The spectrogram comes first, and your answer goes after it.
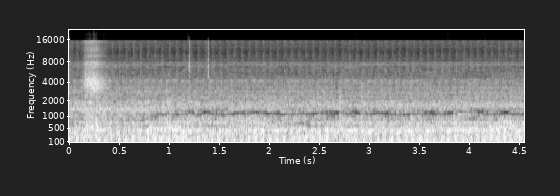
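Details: Suzuki Samurai after a hard-start fix: a steady, even putter at a settled idle with no misses, knocks or hunting; the engine idles normally and sounds healthy.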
